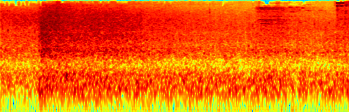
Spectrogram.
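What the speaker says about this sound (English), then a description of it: "Water is rising." Rising water in the Genshin Impact video game makes a broad, steady rushing wash like surf that swells slightly near the start and holds even and moderately quiet throughout.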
